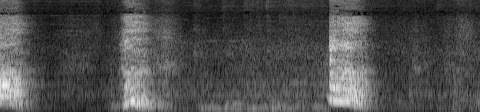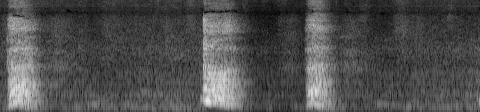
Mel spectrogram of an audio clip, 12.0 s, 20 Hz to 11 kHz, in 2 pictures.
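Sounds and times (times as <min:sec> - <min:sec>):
man grunting: 0:04.1 - 0:04.8, 0:06.1 - 0:06.6, 0:08.5 - 0:09.2, 0:09.8 - 0:10.3.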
